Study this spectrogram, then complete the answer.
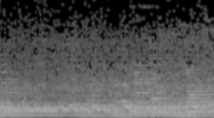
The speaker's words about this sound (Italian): Il suono delle sirene. Forse un'ambulanza, forse i pompieri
